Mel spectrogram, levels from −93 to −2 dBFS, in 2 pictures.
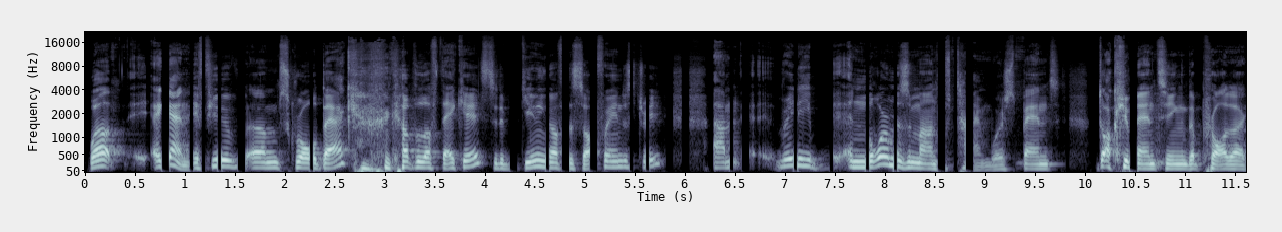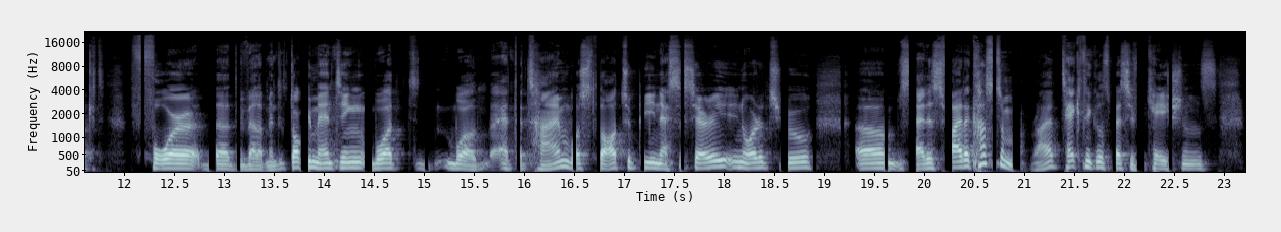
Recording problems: choppy; very; 11% of the speech affected

